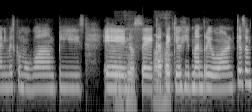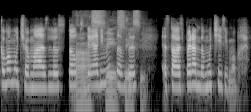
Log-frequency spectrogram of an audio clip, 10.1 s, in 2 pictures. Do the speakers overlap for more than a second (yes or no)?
yes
